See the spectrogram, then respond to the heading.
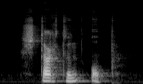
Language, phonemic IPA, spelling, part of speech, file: Dutch, /ˈstɑrtə(n) ˈɔp/, starten op, verb, Nl-starten op.ogg
- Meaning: inflection of opstarten: 1. plural present indicative 2. plural present subjunctive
